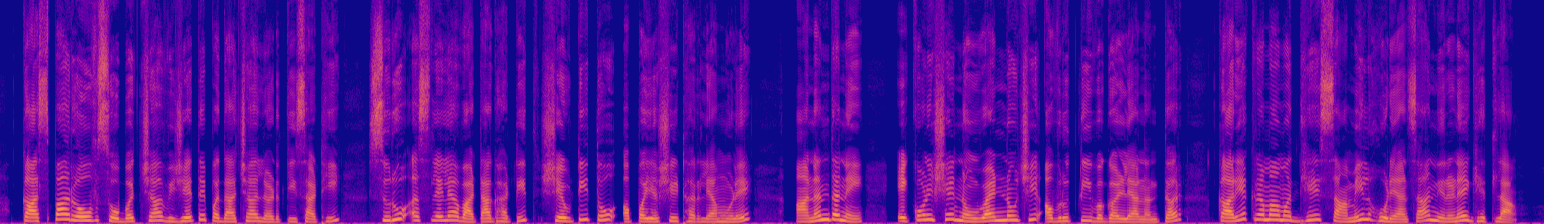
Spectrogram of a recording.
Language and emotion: Marathi, neutral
